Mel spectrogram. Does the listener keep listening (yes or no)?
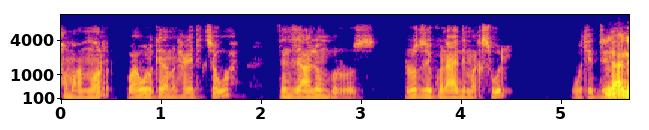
no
